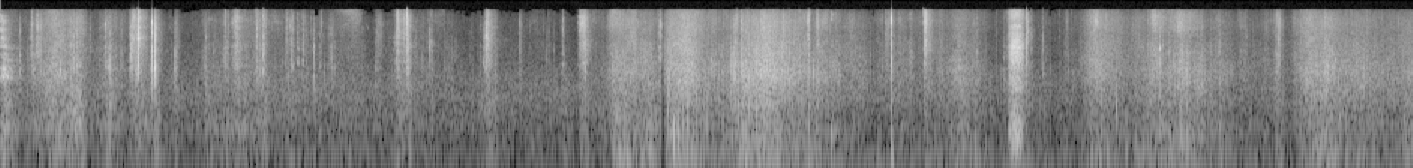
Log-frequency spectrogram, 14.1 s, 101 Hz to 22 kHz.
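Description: Pitching a 3F UL Gear tent: its nylon fabric rustling and its poles and clips clicking as it is handled. There is a longer rustle about halfway through and a sharper click a few seconds later.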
